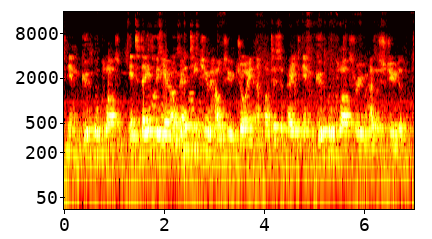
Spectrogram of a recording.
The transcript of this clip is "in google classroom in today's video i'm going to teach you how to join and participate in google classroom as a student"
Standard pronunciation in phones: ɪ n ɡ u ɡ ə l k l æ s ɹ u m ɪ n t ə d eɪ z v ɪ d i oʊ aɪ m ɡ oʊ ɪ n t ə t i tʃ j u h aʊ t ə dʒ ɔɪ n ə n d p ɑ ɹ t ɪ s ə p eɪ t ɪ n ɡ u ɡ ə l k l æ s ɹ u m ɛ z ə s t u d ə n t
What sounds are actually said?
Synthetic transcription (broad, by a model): ɪ n ɡ u ɡ ə l k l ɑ s ɪ n t ə d eɪ z v ɪ d i oʊ aɪ m ɡ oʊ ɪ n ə t i tʃ j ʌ h aʊ t ə dʒ ɔɪ n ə n p ɑ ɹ t ɪ s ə p eɪ t ɪ n ɡ u ɡ ə l k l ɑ s ɹ u m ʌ z ə s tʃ u d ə n t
